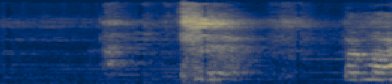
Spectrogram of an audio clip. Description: Woman sneezing from apparent allergies in a "Product Haul" video.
